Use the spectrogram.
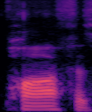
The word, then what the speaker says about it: Apophis: Was it Hitman that kept saying it wrong last week? Like Apophis or something? Adolphus. Adolphus, that's what it was. That was funny. Yeah. And actually kept saying it's Apophis.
